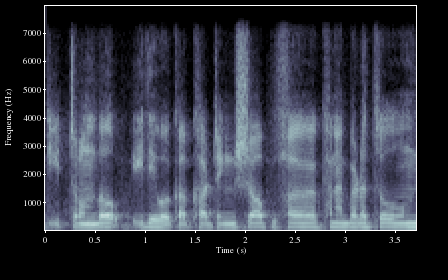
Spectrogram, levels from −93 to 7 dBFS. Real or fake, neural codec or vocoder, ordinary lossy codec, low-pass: fake; codec, 16 kHz in and 24 kHz out, 0.9 kbps, LongCat-Audio-Codec, fine tuned four codebook decoder; none; 7.2 kHz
